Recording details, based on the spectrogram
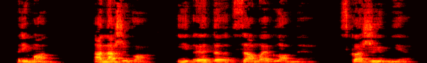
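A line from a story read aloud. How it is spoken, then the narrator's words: Growling. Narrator (Russian): зарычал на него я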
